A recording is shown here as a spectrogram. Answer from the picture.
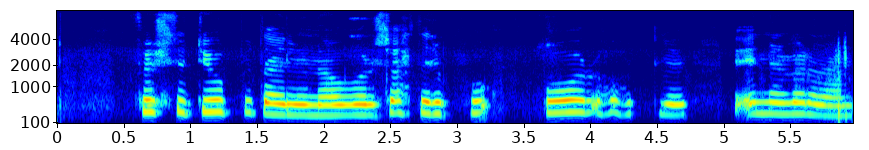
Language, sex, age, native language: Icelandic, female, 12, Icelandic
